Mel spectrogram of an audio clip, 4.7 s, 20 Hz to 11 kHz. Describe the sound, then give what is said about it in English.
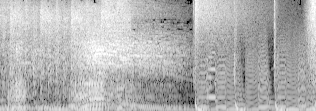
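A car engine revs hard and accelerates, its pitch climbing, then it shifts and roars again with strong rising harmonics, loud, with no talking. “How fast a car can accelerate from 0 to 100 is a measure of how powerful it is.”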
